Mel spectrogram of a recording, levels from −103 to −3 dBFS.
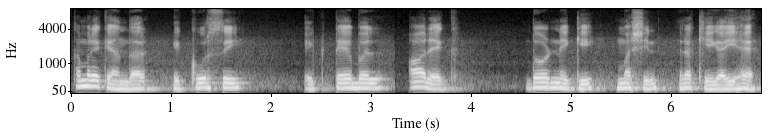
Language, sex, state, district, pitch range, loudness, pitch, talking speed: Hindi, male, Uttar Pradesh, Muzaffarnagar, 105-130 Hz, -17 LUFS, 125 Hz, 130 wpm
